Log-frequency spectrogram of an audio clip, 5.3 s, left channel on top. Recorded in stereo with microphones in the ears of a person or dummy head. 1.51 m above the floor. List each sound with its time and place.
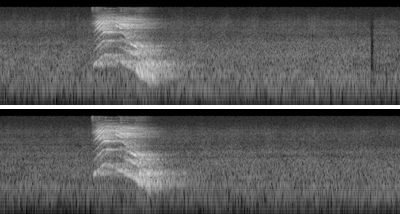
1.2 s a shout: 5° left (ahead or behind), 3.5 m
